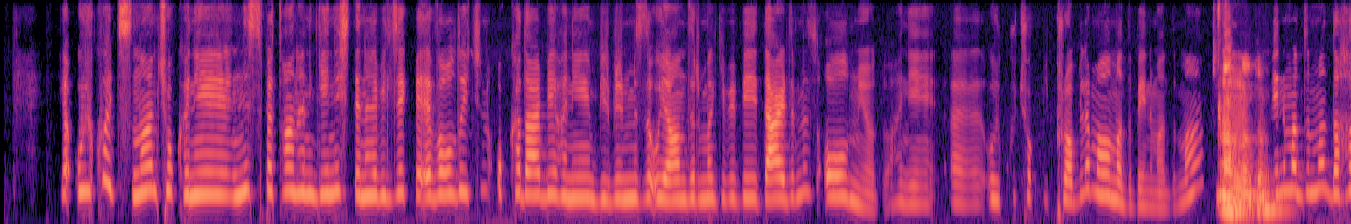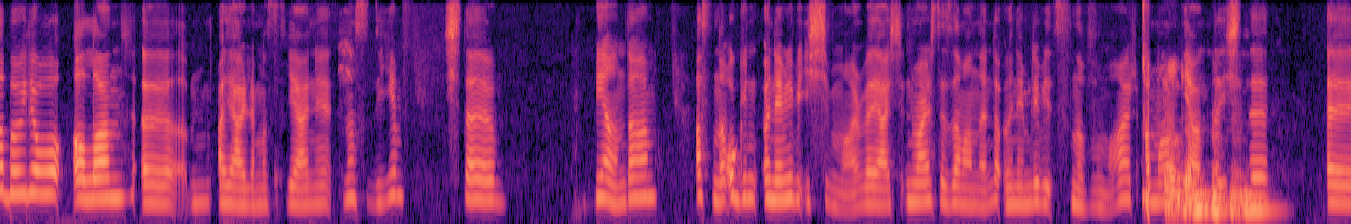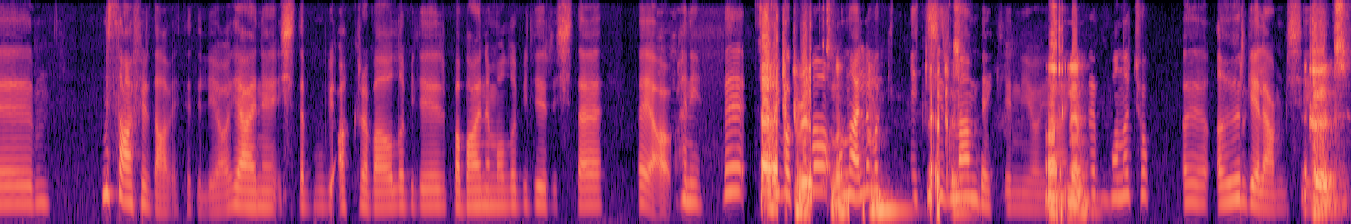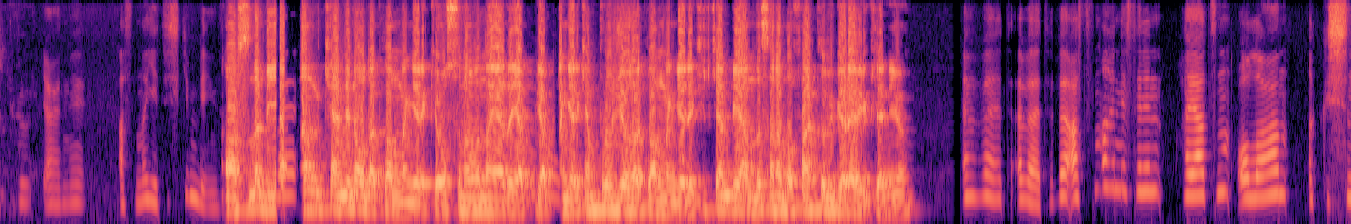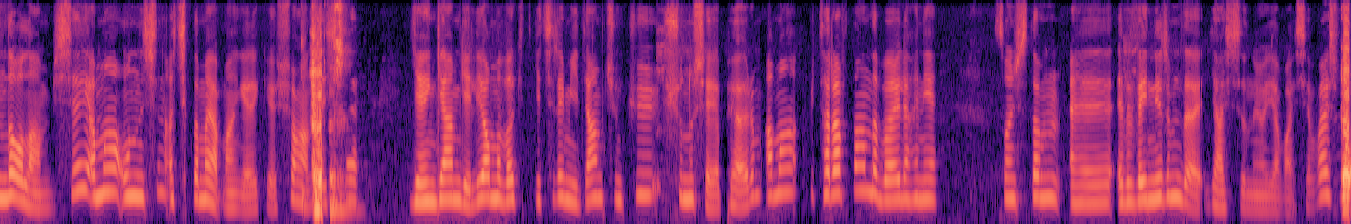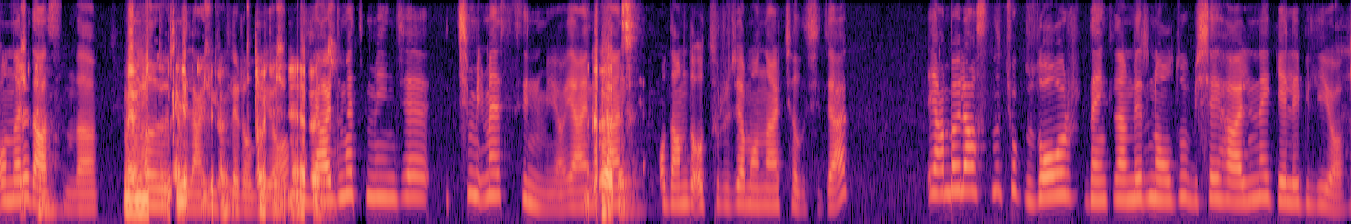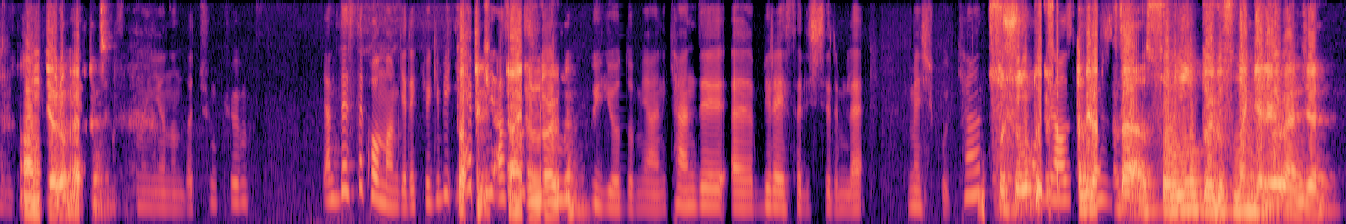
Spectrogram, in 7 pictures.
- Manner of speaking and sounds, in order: static; tongue click; tapping; other background noise; tongue click; unintelligible speech; background speech
- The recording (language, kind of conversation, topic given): Turkish, podcast, Farklı kuşaklarla aynı evde yaşamak nasıl gidiyor?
